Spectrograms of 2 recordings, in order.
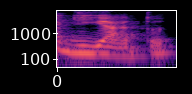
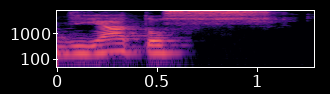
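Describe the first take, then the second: First: Said in the usual way. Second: Hiatos with a long final s; stressed plural. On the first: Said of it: "Que no diga hiato". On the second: Shown as a demonstration. Teacher correcting the question to plural, hiatos with stressed s. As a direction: draw out the s ending of hiatos. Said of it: "que diga hiatos acentuales".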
